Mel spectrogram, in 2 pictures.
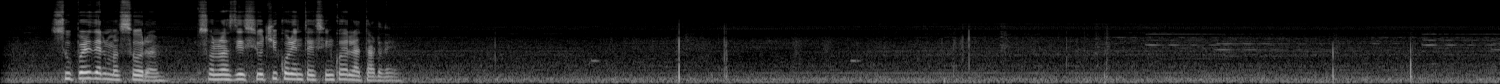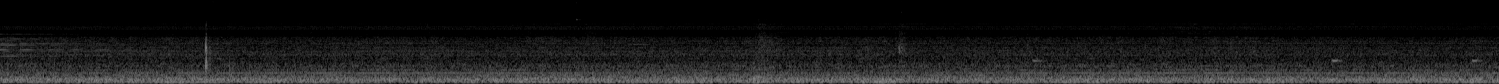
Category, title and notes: Soundscapes > Indoors
In this recording, you can hear the different sounds of a waiting room at the Almazora Health Center. Recorded on October 17, 2025.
